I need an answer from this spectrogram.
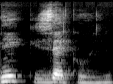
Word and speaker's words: hexagone: Un hexagone. Vous avez vu, il y a un H muet au début. Le X, X, fait X.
